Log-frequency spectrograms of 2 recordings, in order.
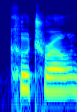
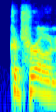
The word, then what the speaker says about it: Cutrone: The title is A Walk on the Wild Side, and stereo photographs made by Ronnie Cutrone. Did I pronounce that right? Catrone, I believe.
